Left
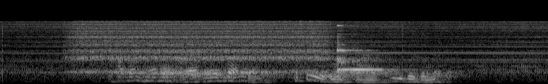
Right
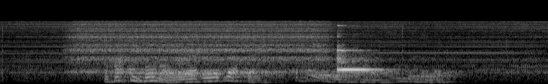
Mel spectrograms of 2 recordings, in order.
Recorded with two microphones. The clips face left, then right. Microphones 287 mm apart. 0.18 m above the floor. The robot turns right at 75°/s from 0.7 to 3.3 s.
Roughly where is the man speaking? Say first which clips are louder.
Right 6 dB; right.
